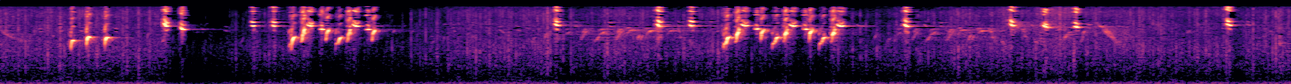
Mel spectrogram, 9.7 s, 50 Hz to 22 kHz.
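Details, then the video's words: Caged European goldfinch song from the 2016 World Championship in Goldfinch Song: short high twitters and thin chips broken by pauses, with a denser jangling phrase midway and sharp ticks throughout. "Pesma štiglića"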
